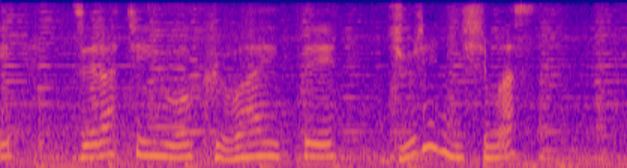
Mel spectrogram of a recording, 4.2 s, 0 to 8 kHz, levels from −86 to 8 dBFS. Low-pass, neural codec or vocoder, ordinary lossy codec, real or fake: 7.2 kHz; none; none; real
